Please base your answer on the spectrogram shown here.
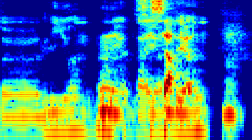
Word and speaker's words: Léon: que les angles enfin dans la langue anglophone Léon tu le prononces lionne sauf que ça marche pas en français en fait parce que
